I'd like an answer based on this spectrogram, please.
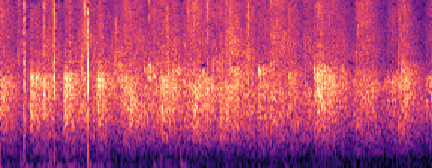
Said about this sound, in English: So I want you to give yourselves an applause for your heroism.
